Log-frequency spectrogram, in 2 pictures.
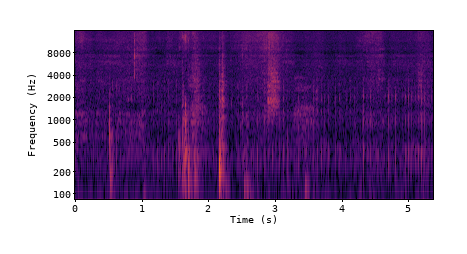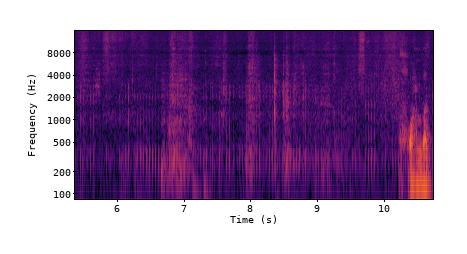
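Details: Rescued kitten of about one month, probably male, found at a vegetable shop in a market, purrs contentedly under a hand indoors, a low even throbbing growing clearer midway, with rustling handling noises and a loud bump at the end.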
